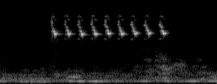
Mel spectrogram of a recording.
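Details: Nine quick, high, evenly spaced chirps from a White-headed munia (Lonchura maja), a small songbird of Southeast Asia, over a low background hum.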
